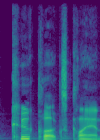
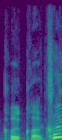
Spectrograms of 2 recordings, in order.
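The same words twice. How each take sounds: First: The first word sounds like 'koo', without an L. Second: The first word sounds like 'clue', with an L. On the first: The speaker calls it right. "it's actually Ku Klux Klan" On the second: The speaker calls it wrong. "not Ku Klux Klan"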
